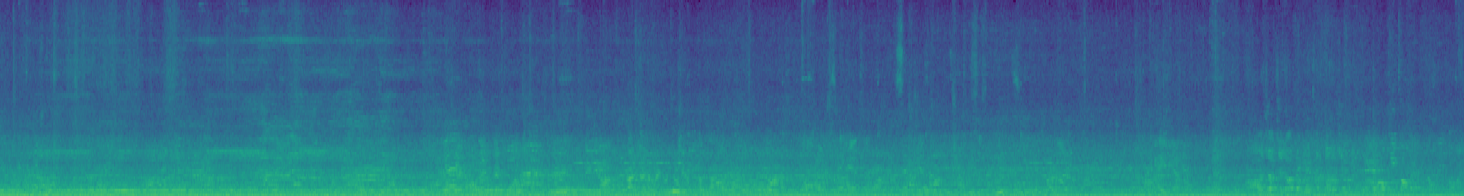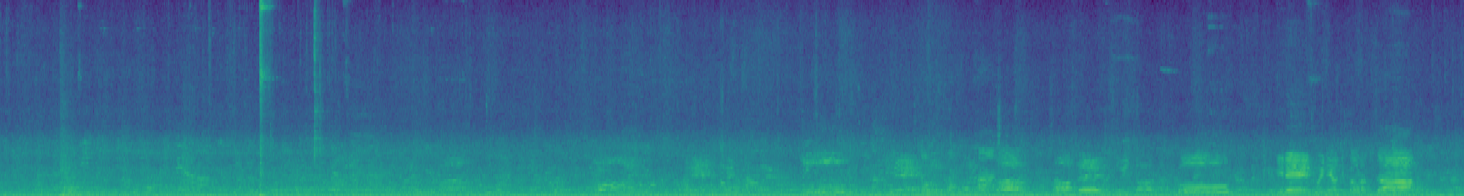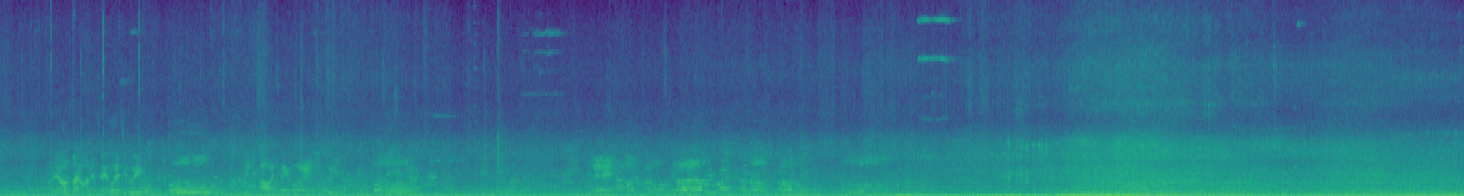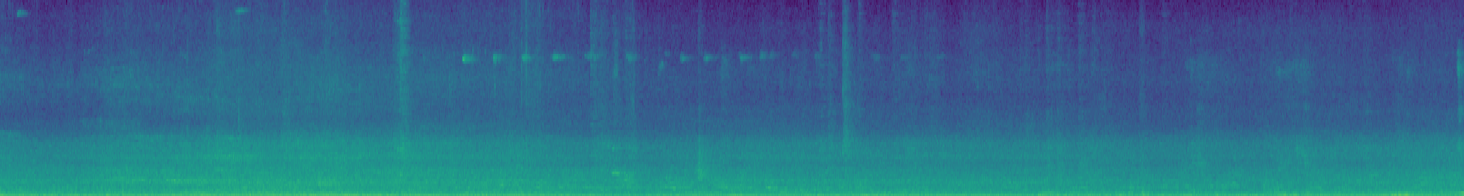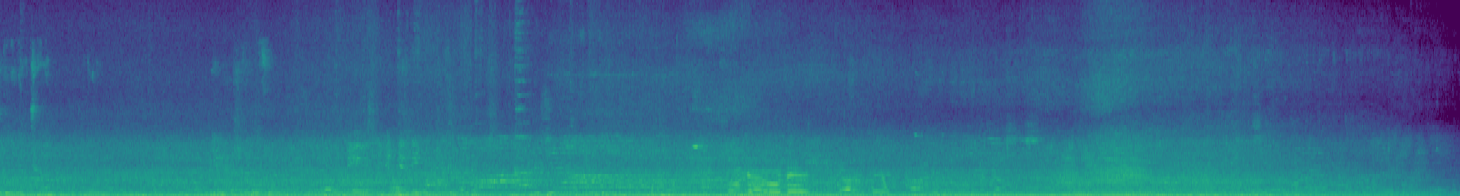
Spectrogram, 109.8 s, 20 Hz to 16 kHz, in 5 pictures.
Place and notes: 新一點利黃昏市場, Beitun Dist., Taichung City - dusk market
Walking through the dusk market, Air conditioning noise, Binaural recordings, Sony PCM D100+ Soundman OKM II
